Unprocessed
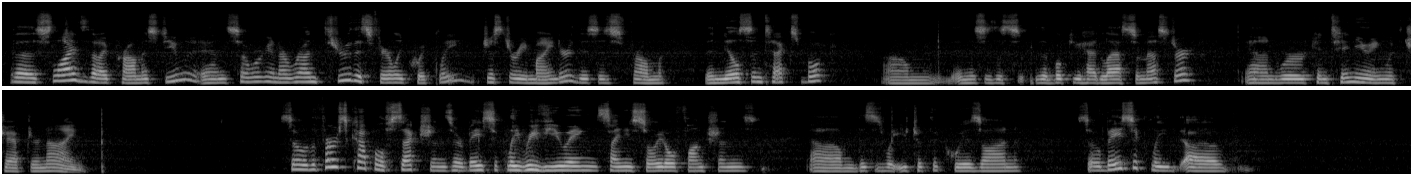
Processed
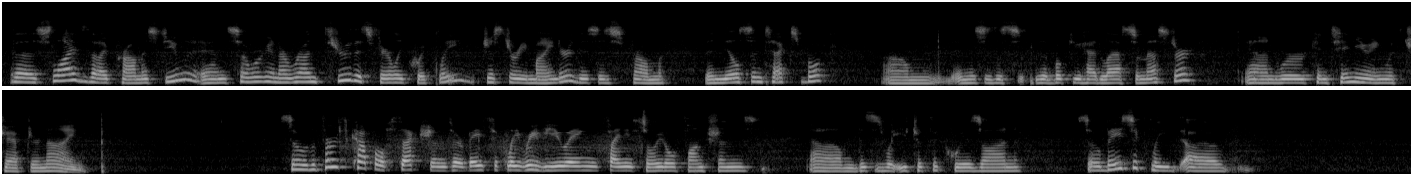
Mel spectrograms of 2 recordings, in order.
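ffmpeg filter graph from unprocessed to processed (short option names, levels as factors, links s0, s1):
-filter_complex "[0:a]asettb=1/sr,asplit=3[s0][s1][s2];[s0]atrim=end=17.464[s3];[s1]atrim=start=17.46:end=20.5,asetpts=PTS-STARTPTS,afade=t=in:d=0.004:c=qsin,afade=t=out:st=3.036:d=0.004:c=qsin,highpass=440,equalizer=f=570:t=q:w=4:g=5,equalizer=f=1300:t=q:w=4:g=9,equalizer=f=2300:t=q:w=4:g=4,lowpass=f=2700:w=0.5412,lowpass=f=2700:w=1.3066,acontrast=52[s4];[s2]atrim=start=20.496[s5];[s3][s4]acrossfade=d=0.004:c1=hsin:c2=qsin[s6];[s6][s5]acrossfade=d=0.004:c1=qsin:c2=hsin,tiltshelf=f=1500:g=7,acompressor=threshold=0.0562:ratio=2.5,highshelf=f=7200:t=q:w=1.5:g=-12"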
